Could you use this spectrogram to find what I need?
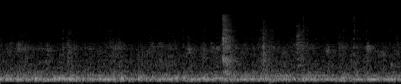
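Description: An electric kettle clicks off.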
